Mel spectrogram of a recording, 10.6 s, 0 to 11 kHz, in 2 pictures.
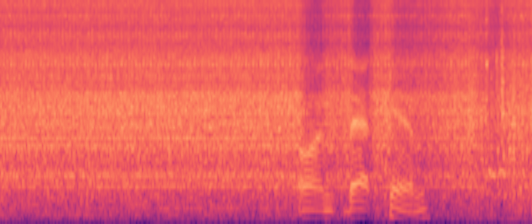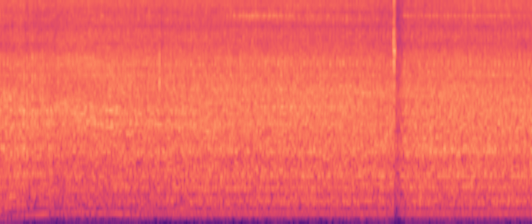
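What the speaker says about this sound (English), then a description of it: "clutch pulls in and then drops out and the engine fan comes on." A 2007 Honda Civic engine idles steadily as the A/C compressor clutch pulls in and drops out and the engine fan comes on, a faulty compressor relay at fault; someone talks briefly over the constant engine drone.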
